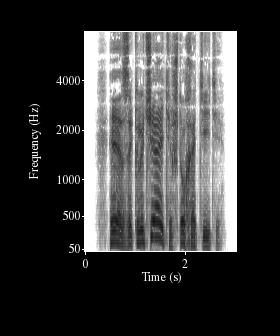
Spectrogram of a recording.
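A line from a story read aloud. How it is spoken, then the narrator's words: Tired, disgusted voice. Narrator (Russian): ответил он усталым и брезгливым голосом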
